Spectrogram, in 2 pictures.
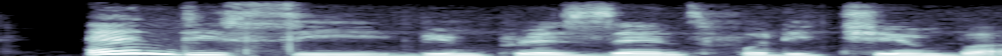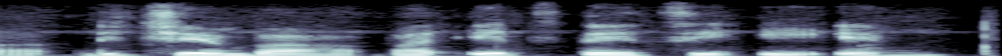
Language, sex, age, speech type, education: Nigerian Pidgin, female, 15-29, spontaneous, tertiary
